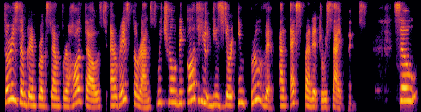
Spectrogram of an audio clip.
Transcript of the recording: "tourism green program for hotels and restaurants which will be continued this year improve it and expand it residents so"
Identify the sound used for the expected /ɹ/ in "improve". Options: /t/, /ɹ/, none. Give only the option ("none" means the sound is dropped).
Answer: /ɹ/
